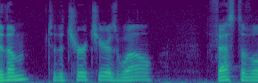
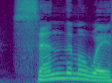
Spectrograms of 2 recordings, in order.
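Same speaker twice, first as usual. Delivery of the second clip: emphatic quote; 7 semitones higher, 5 dB louder than usual. Acted. Preacher voicing the disciples' demand.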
